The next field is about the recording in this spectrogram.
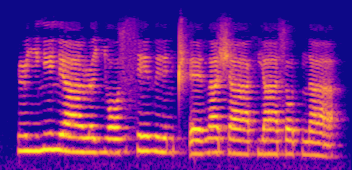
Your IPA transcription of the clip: ɭ i lʲ e lʲ aː ɭ ɐ ʎ ɔ z s e ð ɪː n t͡ʃʼ ɛ ð a ʃ aː x j a s ɔ t n a

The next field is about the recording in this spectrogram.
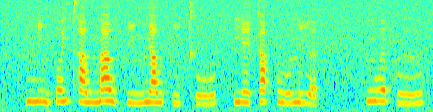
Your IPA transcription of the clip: ɲ i˧˩ ŋ k o˧˥ j t̪ʰ a˧ w n a˥˨ w k i˩˧ ŋ ɲ a˧ w f i˩ kʰ uː˩˧ | j e˧˩ k a˧˥ p̚ ʔ uː˩˧ n i˧˩ ə̯ | ŋ u˧ ə̯ f ɯː˩˧

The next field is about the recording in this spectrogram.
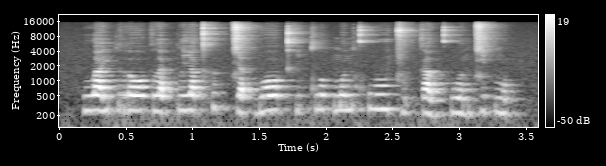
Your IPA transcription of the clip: w a˦˥ j p r ɔː˦˥ k l a˨˩ k̚ p l i˧ a̯ kʰ ɯ˥˩ k̚ t͡ɕ a˨˩ t̚ b ɔː˥˩ kʰ i˨˩ t̚ k w o˥˩ k̚ m o˥˩ n kʰ w uː˥˩ t͡ɕ u˨˩ ʔ k a˨˩ w kʰ w o˨˩ n t͡ɕ e˦˥ k̚ m o˨˩ k̚

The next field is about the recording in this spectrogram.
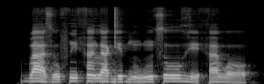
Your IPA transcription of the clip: b aː˦˨ z o˦ f ĩ˦ h ã˦ l a˦ ɡ e˦ b ũ˨ β ũ˦ s oː˦ ɣ e˨ h a˦ β ɔ˨

